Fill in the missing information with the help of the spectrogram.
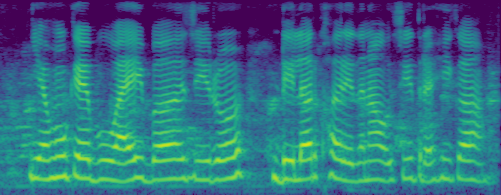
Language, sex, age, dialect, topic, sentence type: Chhattisgarhi, female, 18-24, Central, agriculture, question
